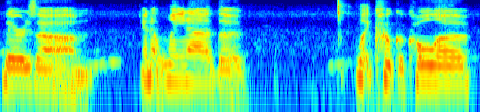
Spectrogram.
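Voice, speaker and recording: A woman's voice: lowish voice, slow pace, a bit bright, poor audio. A woman hosting a casual writing livestream, talking in a chatty, informal way full of "like". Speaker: livestream host.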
